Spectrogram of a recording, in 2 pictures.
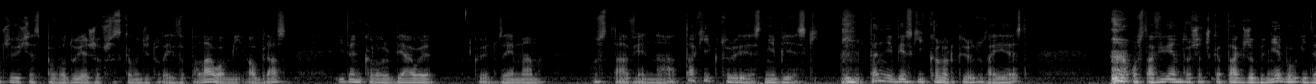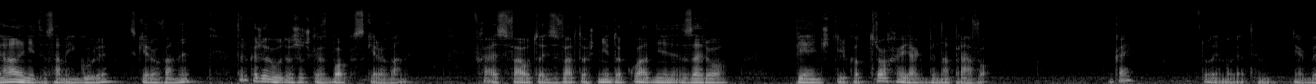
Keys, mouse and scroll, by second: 3.6 click, 4.7 click, 5.9-7.9 drag, 12.9 click, 14.7-16.9 drag, 17.5 click, 23.3-26.3 drag.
